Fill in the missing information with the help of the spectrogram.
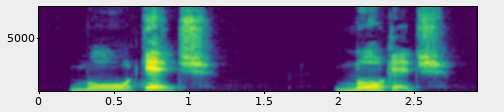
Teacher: We do not pronounce the T when we say this word out loud.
